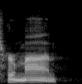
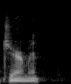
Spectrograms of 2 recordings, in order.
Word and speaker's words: Hermann: I also think it's pronounced Hermann, not German.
